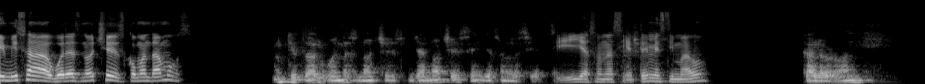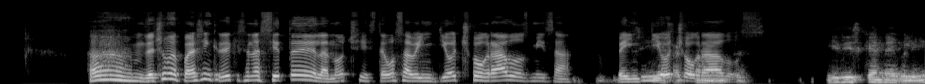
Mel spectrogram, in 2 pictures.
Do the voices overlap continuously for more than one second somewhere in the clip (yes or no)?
yes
